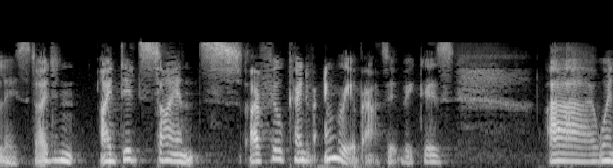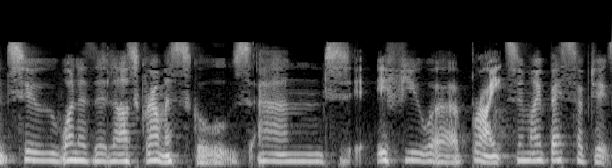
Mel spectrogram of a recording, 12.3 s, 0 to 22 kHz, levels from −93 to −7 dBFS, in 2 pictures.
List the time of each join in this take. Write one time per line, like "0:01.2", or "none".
none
